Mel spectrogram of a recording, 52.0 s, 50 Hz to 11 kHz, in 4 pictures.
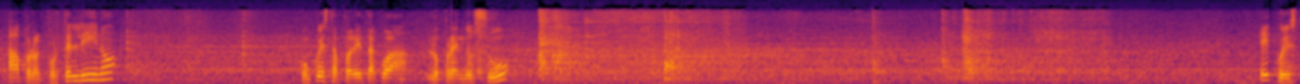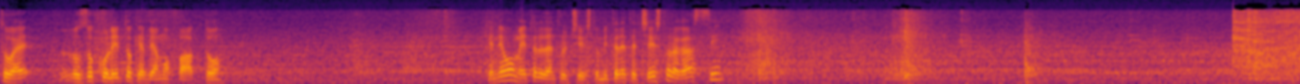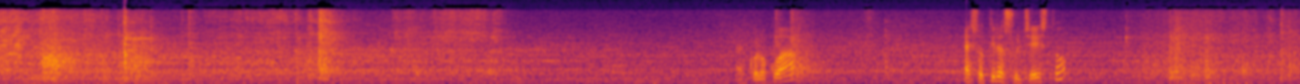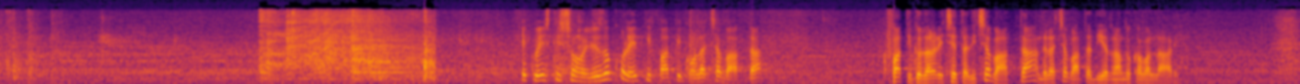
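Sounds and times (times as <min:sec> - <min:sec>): metal peel scraping oven deck: 0:09.5 - 0:11.2, 0:25.3 - 0:31.1, 0:41.6 - 0:43.4
wire tray scraping: 0:28.1 - 0:31.1
metal clank: 0:41.6 - 0:43.4.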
